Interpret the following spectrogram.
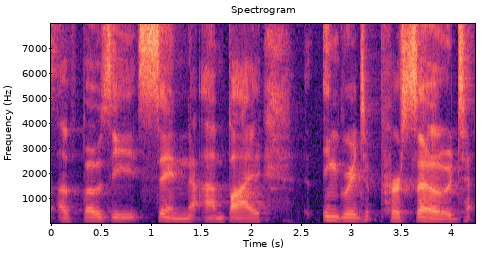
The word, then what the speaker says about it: Persaud: It is The Lost Love Songs of Boysie, Singh by Ingrid Persaud. And yes, you do pronounce the D in Ingrid Persaud's name.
